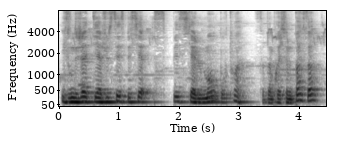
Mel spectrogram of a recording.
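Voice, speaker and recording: A man reading a stern male golf club official's lines aloud, slow and deliberate, as he plays a game. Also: mid-range voice, dark tone, slight background noise, close to an everyday voice. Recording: roomy echo, faint game music.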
